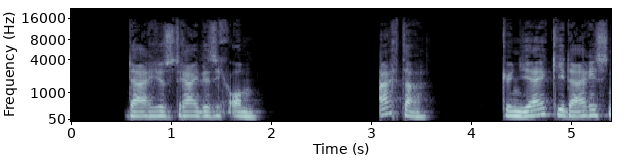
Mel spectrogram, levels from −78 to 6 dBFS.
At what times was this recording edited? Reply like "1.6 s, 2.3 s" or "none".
none

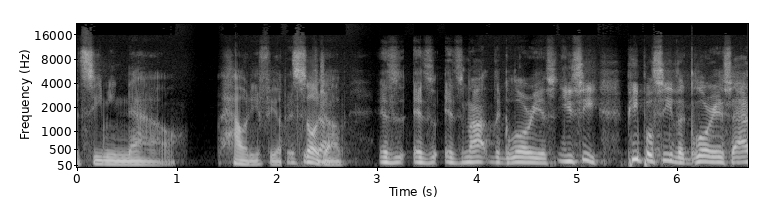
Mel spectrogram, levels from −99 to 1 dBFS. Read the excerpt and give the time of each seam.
2.0 s

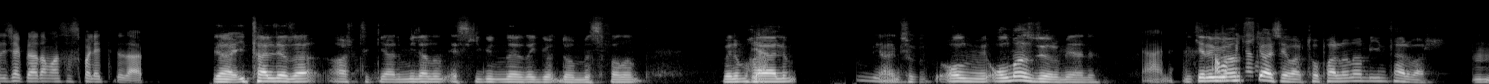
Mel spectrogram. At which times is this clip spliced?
none

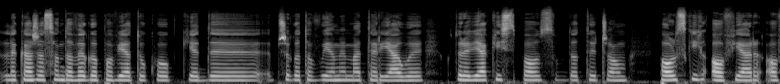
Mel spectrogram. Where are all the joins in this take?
none

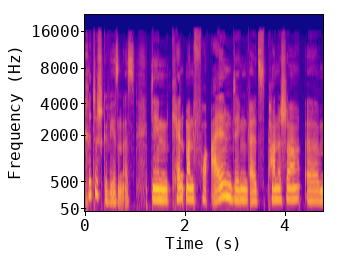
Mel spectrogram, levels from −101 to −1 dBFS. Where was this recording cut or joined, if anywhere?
1.3 s, 3.3 s

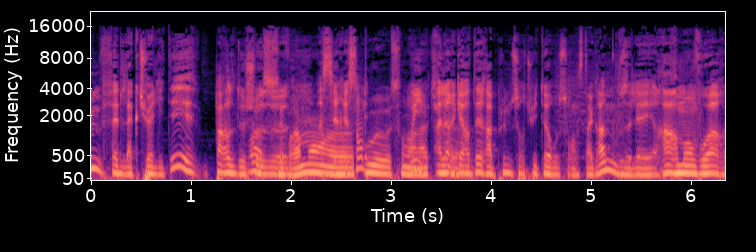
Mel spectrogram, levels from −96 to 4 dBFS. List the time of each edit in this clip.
2.7 s

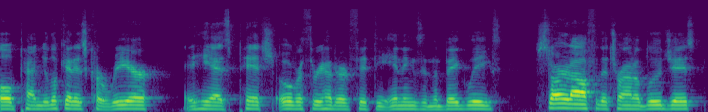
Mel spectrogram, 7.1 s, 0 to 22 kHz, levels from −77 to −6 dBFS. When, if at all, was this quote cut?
1.7 s

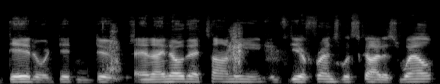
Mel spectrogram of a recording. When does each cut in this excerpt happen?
1.3 s, 2.9 s

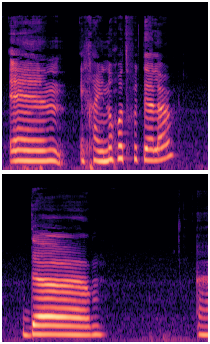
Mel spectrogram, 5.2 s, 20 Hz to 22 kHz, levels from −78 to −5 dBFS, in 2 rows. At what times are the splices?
none

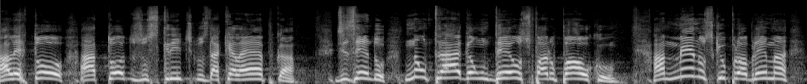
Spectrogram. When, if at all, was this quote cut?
none

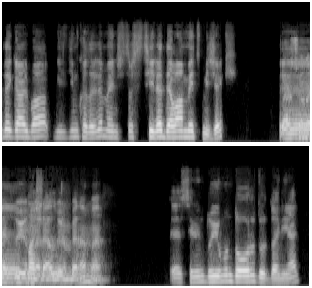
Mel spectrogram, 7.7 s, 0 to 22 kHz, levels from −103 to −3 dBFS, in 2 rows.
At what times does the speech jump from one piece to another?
5.9 s

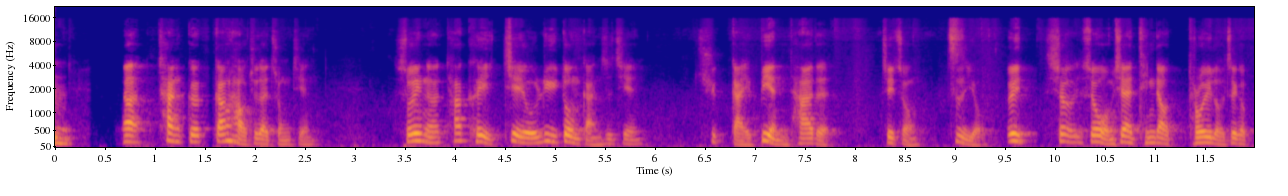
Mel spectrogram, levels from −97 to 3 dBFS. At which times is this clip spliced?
9.8 s

